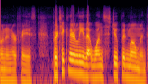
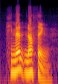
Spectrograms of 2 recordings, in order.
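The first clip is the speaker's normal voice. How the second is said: reassuring, a touch high in pitch; 6 semitones higher than usual. Reading Rosalind speaking to Dryden across the table, reassuring. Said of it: "Rosalind assured Dryden".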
